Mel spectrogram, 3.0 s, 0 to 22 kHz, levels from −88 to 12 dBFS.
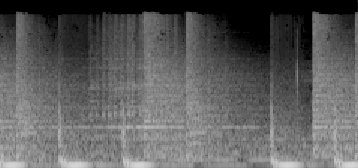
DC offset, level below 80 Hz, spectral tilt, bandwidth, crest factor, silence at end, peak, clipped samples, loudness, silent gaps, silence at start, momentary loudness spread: under 0.1%; -16 dBFS; -4.5 dB/octave; 17 kHz; 14 dB; 0 s; 0 dBFS; under 0.1%; -18 LUFS; none; 0 s; 8 LU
